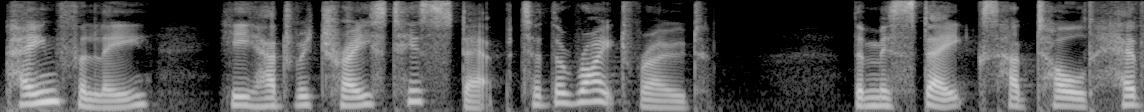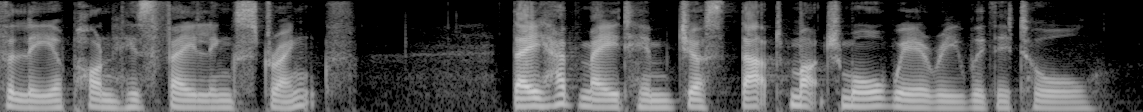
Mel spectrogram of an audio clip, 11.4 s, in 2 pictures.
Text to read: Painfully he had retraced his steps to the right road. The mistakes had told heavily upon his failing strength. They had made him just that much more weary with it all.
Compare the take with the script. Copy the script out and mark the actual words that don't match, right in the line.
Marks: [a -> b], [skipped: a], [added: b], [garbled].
Painfully he had retraced his [steps -> step] to the right road. The mistakes had told heavily upon his failing strength. They had made him just that much more weary with it all.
